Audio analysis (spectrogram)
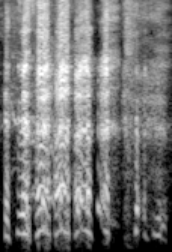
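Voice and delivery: high, loud laugh; real amused cackle; burst of laughter. Real, not acted. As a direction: crack up loudly at a tease. Laughing at friend's tease.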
